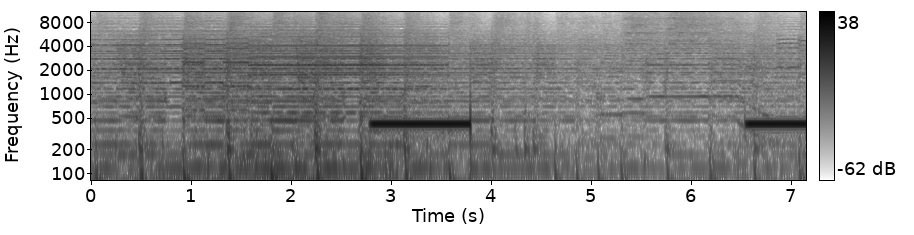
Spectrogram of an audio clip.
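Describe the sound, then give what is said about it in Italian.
A telephone call placed to a number on the Salaria, a steady ringback tone lasting about a second, a pause of several seconds, then the next ring beginning, after a stretch of clicking, tonal noise. “La facciamo o no? Questa telefonatina sulla Salaria, che dici?”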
